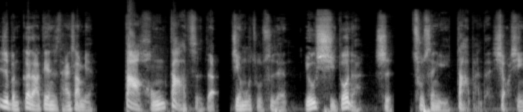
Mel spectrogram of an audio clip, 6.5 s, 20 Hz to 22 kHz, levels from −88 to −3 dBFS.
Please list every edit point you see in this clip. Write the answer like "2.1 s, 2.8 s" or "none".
3.7 s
